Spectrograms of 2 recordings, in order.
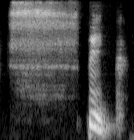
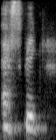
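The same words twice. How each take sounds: First: The word starts directly with the s. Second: An extra vowel is added before the s. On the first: The speaker calls it right. "no, not speak, speak" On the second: The speaker calls it wrong. "the Iranians always put a vowel in front of a word"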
